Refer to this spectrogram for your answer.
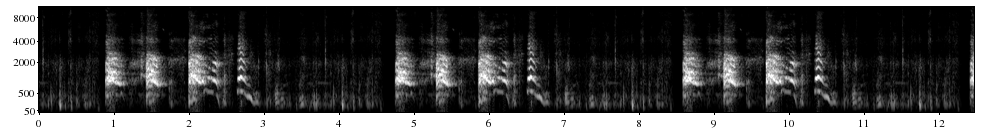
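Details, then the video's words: Dog giving harsh, rough barks in clusters of three to four, a pattern repeated about every four seconds, with a rasping, growly edge and a faint noisy background throughout. "dog barking sounds 狗吠聲 개 울음소리 犬の鳴き声"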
